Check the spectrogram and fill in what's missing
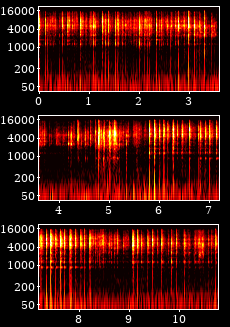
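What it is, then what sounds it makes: Metal aerosol spray can. Fingertips tap fast on a Blue Coral Dri-Clean upholstery cleaner aerosol can, a medium hollow metal cylinder with a blue printed label held in both hands, turning and moving it while tapping. Quick, dry, bright metallic ticks and clicks come in dense, uneven bursts with almost no ring and very little low end.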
